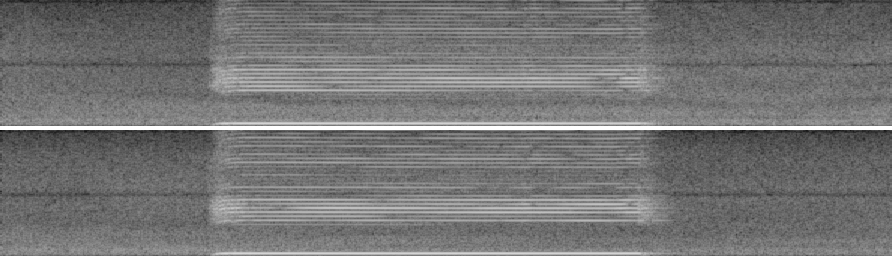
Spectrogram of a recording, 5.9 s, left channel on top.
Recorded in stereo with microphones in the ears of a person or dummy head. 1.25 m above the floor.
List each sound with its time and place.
1.4 s a phone buzzing: 10° right (ahead or behind), 4 m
